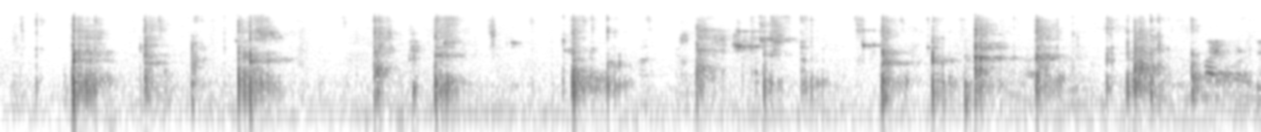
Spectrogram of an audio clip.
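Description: Paddles pop sharply against a plastic ball in a quick rally, outdoors.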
